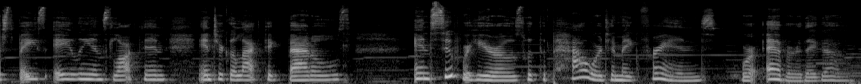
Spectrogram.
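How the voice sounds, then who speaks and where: A woman narrating a children's picture book as a storyteller, with expressive, deliberate phrasing for young listeners. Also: a little high. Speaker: read-aloud storyteller.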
